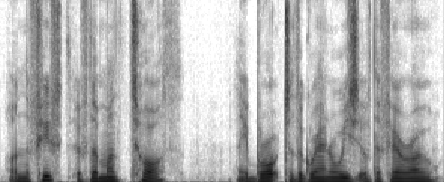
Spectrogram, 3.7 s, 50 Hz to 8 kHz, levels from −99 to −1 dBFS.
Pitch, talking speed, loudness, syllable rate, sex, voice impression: 125 Hz, 245 wpm, -17 LUFS, 5.7 syllables/s, male, masculine, adult-like, slightly thick, slightly halting, slightly sincere, calm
